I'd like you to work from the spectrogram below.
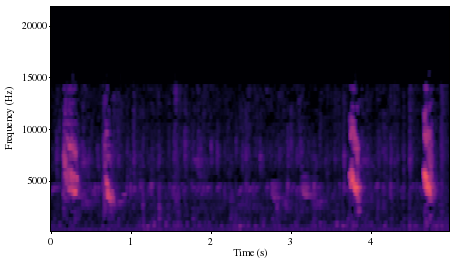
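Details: Weaver calling, used as a lure to draw in weavers of every type: a few harsh, buzzy, high-pitched bursts, two close together at the start and two more after a quiet gap of about three seconds.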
